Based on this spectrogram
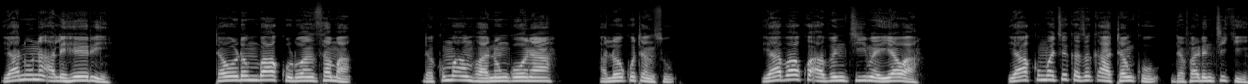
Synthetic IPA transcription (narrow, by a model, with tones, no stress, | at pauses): jaː˦nuː˦na˨ʔa˨lɦeː˦ɾiː˨ | ta˦wʊ˦ɽɪ˦mbaː˦kʷu˨ɽʊ˦wɐ˦nsɐ˦ma˨ | da˨kʷʊ˦ma˦ʔa˨mɸaː˨nɪ˦ŋɡʷoː˦naː˦ | ʔa˨loː˦kʷʊ˦tɐ˨nsu˨ʔ | jaː˦baː˦kʷu˨ʔa˨bɪ˦nt͡ʃi˦ma˨jːɐ˦waː˨ | jaː˦kʷʊ˦ma˦t͡ʃɪ˦ka˨zʊ˦kʼaː˨tɐ˦ŋkʷu˨da˨ɸɐ˦ɽɪ˦nt͡ʃɪ˦kʲiː˦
